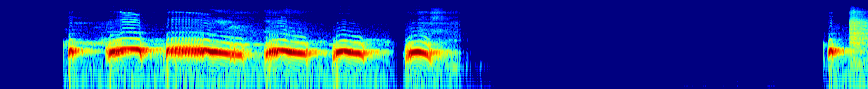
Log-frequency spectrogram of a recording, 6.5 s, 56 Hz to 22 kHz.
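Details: Spotted dove giving the local-style kuk-3 coo, used as a lure to make other doves call: a run of five deep, rounded coos over about three seconds, then silence and a new coo at the end.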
